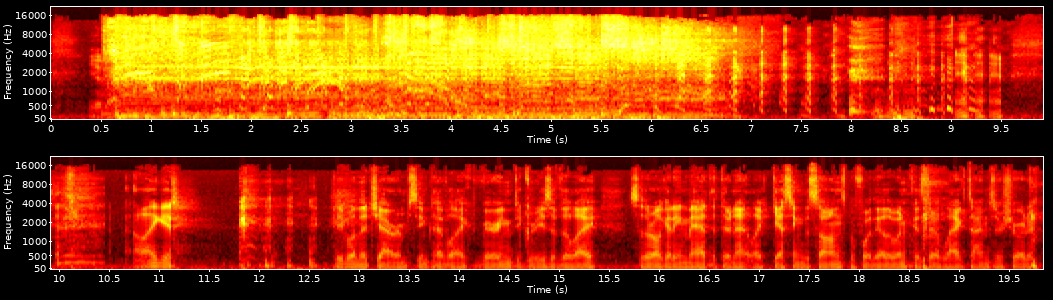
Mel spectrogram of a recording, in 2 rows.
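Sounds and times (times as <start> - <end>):
speech: 0.4 - 0.6, 11.0 - 11.3, 12.9 - 19.8
yelling sound effect: 0.5 - 6.9
laughter: 0.5 - 10.3.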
